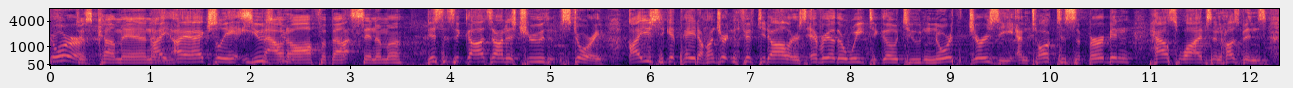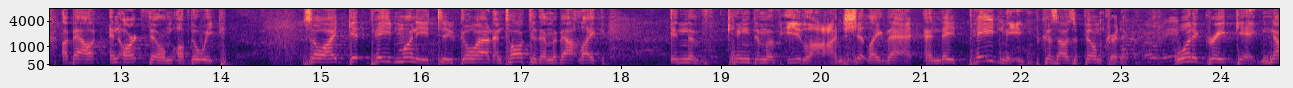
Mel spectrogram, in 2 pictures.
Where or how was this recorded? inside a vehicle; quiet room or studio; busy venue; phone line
busy venue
